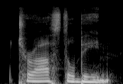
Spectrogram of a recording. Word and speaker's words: pterostilbene: But Thai ginseng, which is, you know, T-H-A-I, Thai ginseng, like the country, or pterostyl bean. And that's spelled P-T-E-R-O-S-T-I-L-B-E-N-E. Pterostyl bean.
